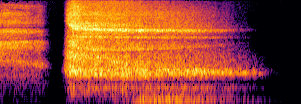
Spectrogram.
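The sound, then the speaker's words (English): A person lets out a deep exhale: a short intake of breath, then a long, airy, breathy outflow lasting about two seconds that gradually trails off into quiet. “you got to exhale, exhale,”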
